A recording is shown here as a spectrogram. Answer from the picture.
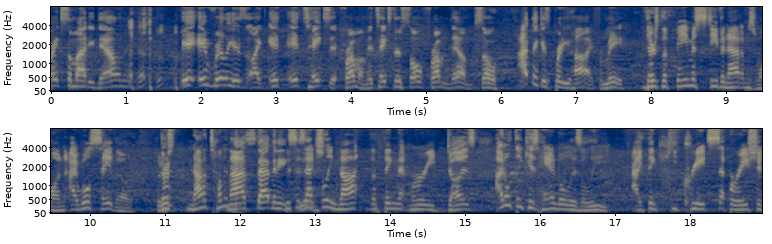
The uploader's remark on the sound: Live from the DNVR Bar. Audience Q&A.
